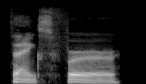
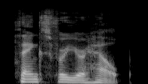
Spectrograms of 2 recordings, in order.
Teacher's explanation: Native speakers, we reduce sound. So for becomes fur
